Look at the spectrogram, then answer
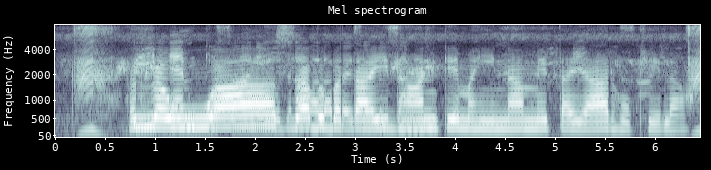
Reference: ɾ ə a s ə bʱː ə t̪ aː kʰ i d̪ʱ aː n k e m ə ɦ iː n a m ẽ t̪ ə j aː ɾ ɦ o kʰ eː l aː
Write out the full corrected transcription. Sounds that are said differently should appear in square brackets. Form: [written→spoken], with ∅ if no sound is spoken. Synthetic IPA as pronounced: ɾ ə a s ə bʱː ə t̪ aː [kʰ→∅] i d̪ʱ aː n k e m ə ɦ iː n a m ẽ t̪ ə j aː ɾ ɦ o kʰ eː l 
